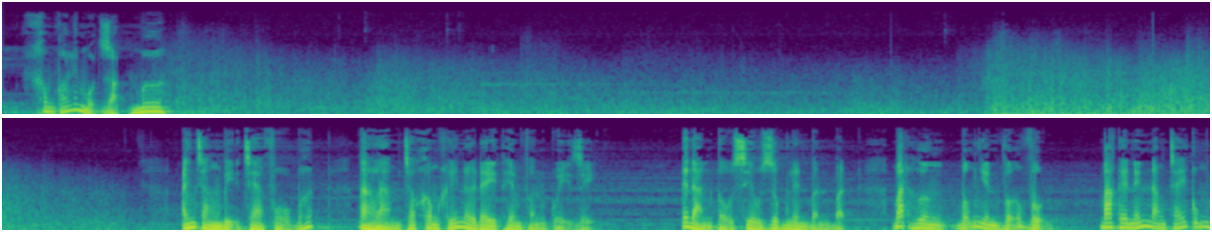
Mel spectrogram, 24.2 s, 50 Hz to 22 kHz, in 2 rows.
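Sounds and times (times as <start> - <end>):
thunder rumbling in a storm with no rain: 0.0 - 24.1
speech: 0.4 - 1.8, 14.0 - 18.1, 18.9 - 24.1.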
